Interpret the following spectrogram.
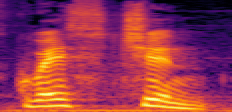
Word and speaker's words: question: is sure sound no when i have the word question the t i o n becomes cha no so it becomes question all right so please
